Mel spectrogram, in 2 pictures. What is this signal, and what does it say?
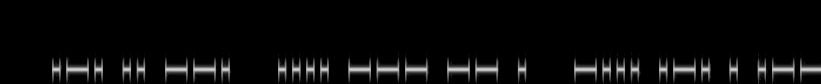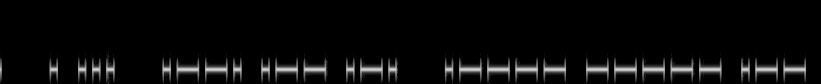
Morse code, heard as a keyed tone, about 17 wpm, 700 Hz. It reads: RIG HOME BREW ES PWR 10W
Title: Practice QSO - Exchange 2 - Info - 17wpm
